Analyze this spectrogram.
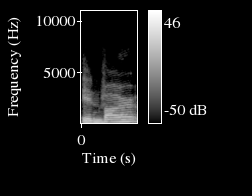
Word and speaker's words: Inbar: am so so excited to introduce you to inbar Madar inbar is a seasoned consultant with over a decade of leadership and business strategy experience with a profound dedication to empowerment education and strategic guidance inbar strives to redefine the landscape of Entrepreneurship she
